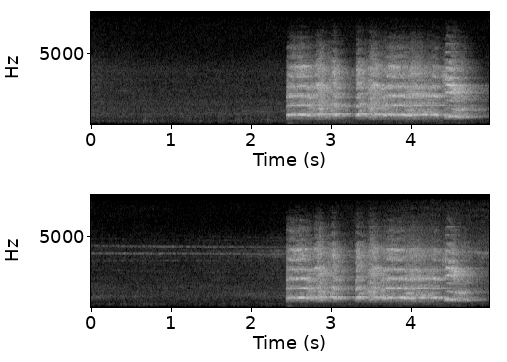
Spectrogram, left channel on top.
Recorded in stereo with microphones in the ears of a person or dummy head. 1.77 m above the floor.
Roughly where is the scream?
Right.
